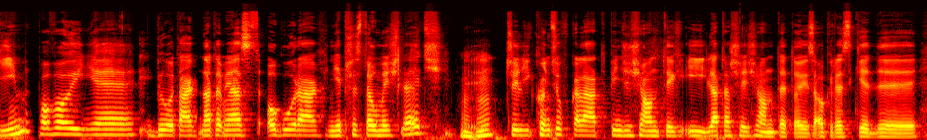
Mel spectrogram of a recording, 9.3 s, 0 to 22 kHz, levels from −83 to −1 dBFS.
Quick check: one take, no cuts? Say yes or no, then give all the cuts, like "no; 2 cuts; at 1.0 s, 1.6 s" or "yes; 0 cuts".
no; 2 cuts; at 2.0 s, 4.6 s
